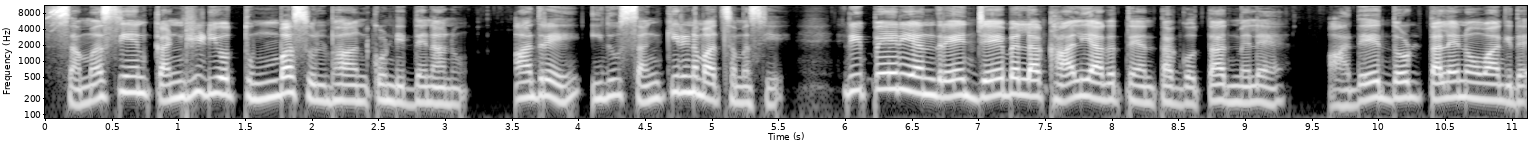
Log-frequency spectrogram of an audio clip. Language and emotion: Kannada, sad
